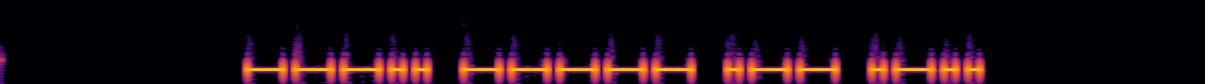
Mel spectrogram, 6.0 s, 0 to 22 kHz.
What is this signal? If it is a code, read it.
Morse code, heard as a keyed tone, about 20 wpm, 700 Hz. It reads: 80WL
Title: Four Letter-Number Combinations - 20wpm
